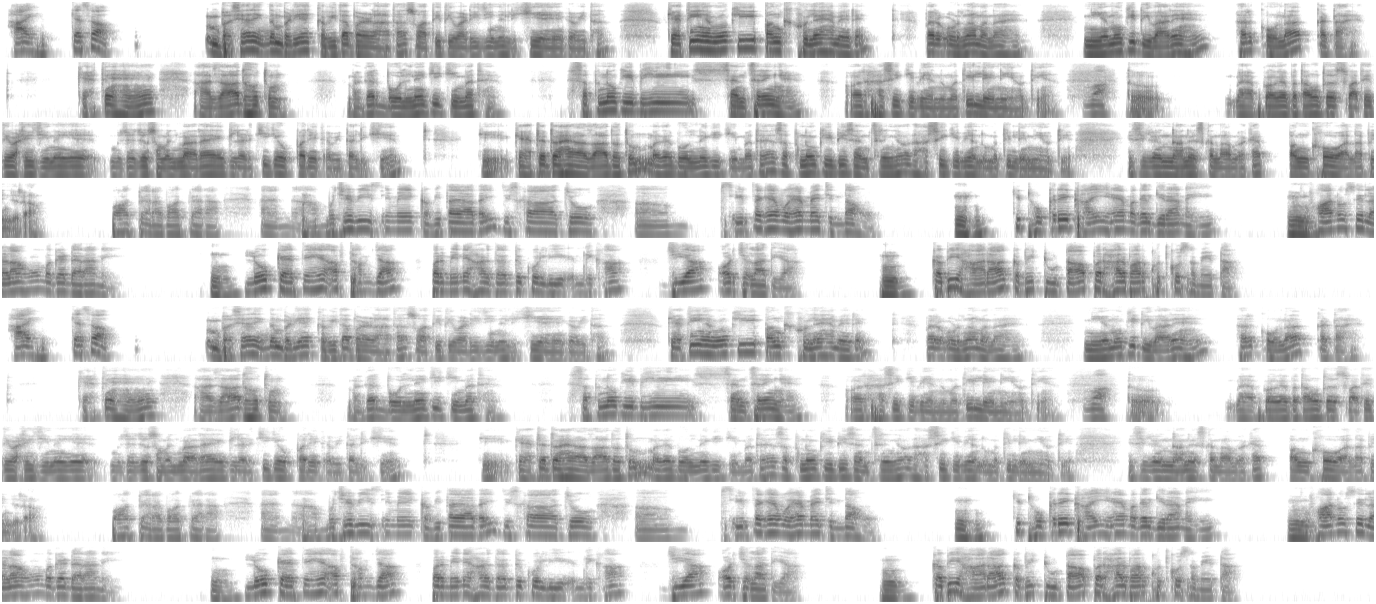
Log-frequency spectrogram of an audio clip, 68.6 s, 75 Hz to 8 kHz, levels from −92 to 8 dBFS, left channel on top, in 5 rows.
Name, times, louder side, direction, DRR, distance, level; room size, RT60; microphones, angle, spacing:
voice 1, 0.1-1.0 24.5-24.8 42.3-48.0 48.3-49.9 51.3-53.3 54.2-56.0 57.3-58.8 59.2-61.1 61.5-62.8 64.2-67.2, left 2 dB, 20° left, 0.4 m, -36 dB
voice 2, 2.0-8.7 9.2-12.1 12.3-13.6 14.5-16.5 17.2-18.7 19.4-21.7 22.2-24.6 25.0-25.3 26.0-31.4 31.8-31.9 32.2-40.1 40.3-41.5 44.2-44.5 50.7-51.0 54.0-54.3 57.0-57.2 63.7-63.9, left 6 dB, 85° left, 0.4 m, -33 dB
3.0 x 2.4 x 3.2 m
head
